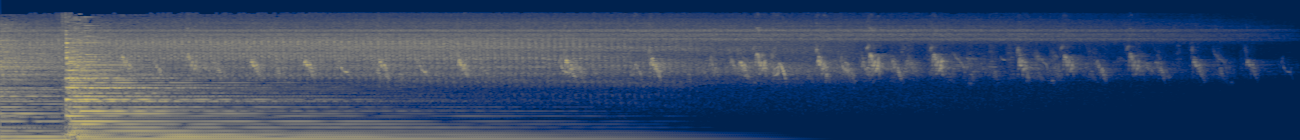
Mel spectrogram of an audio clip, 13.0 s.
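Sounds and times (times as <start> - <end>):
sustained music chord: 0.0 - 6.4
steady high hiss: 0.0 - 11.3
birds chirping: 0.0 - 13.0.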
